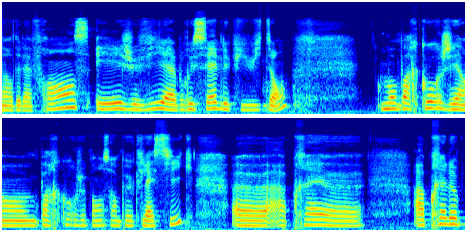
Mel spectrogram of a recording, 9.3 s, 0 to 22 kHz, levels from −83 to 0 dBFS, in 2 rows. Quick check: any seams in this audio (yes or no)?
no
